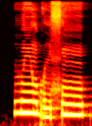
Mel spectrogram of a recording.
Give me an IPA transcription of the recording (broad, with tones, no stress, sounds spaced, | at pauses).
β ĩ˦ ɡʷ i˨ s ĩ˦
